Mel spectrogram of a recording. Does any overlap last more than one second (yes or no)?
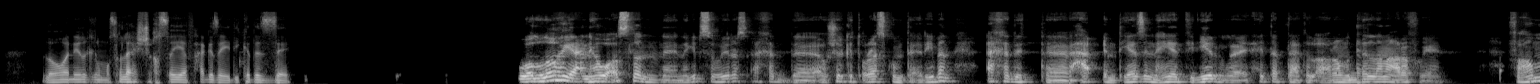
no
